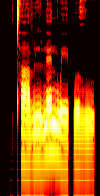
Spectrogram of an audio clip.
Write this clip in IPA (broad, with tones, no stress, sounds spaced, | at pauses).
tʰ a˨ β ĩ˨ n ɛ˦ n w e˨ p ʊ˨ ɣ u˨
